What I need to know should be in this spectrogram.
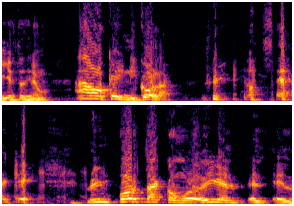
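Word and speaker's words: Nikola: de su nombre y le llamen nicola y no ni cola porque el chico la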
